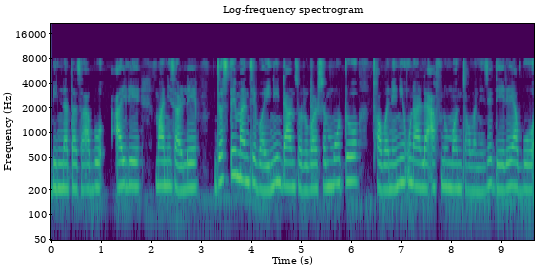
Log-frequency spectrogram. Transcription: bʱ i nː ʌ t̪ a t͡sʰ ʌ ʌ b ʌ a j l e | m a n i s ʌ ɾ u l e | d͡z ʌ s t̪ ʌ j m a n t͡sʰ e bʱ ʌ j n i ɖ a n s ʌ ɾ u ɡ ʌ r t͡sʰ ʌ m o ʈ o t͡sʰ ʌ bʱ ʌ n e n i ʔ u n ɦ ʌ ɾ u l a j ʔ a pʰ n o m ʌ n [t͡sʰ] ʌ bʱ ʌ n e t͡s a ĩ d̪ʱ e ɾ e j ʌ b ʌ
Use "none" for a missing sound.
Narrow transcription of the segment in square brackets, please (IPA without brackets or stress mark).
t͡sʰ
